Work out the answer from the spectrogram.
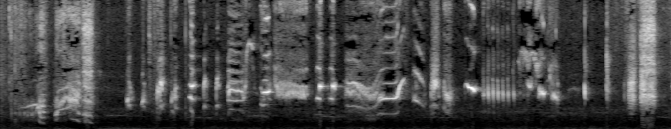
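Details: Lure calls of a common green magpie: clear whistled notes and twisting, warbled phrases mixed with short rasping squawks, a rapid stuttering series near the end, delivered in close irregular bursts.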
